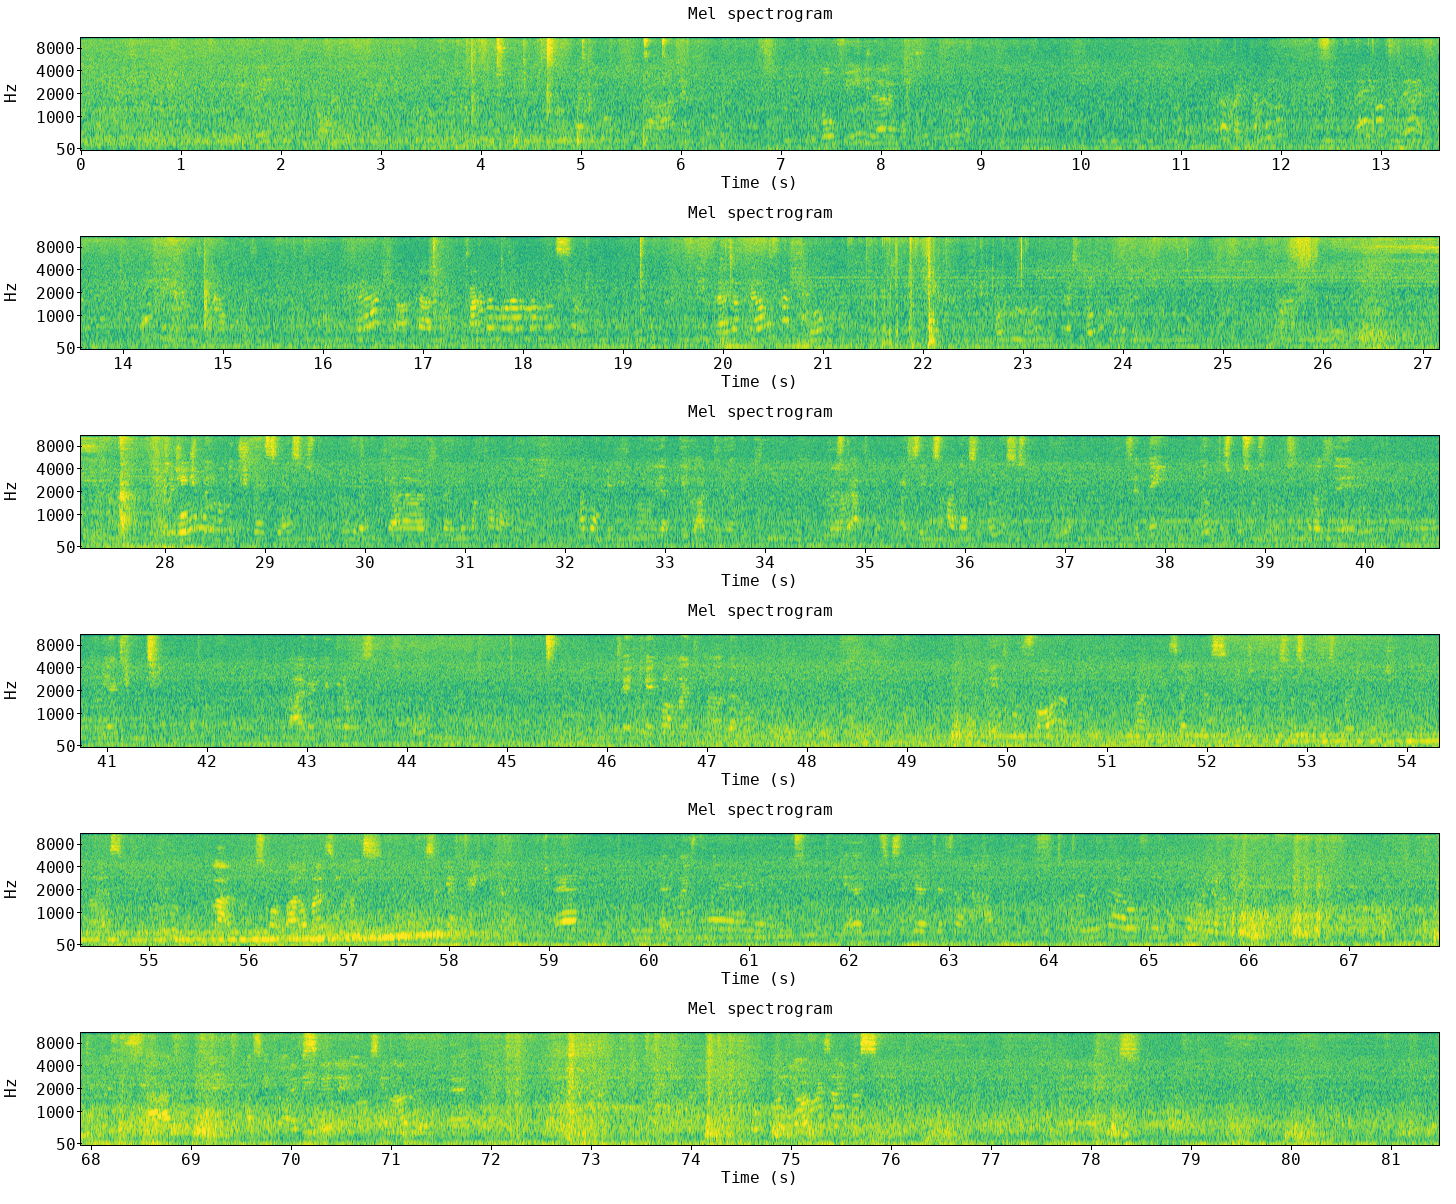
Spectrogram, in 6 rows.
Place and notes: Chatou, France - Taking the train in Chatou station
Taking the train in the Chatou station. A group of young students jokes with a bottle of water.
23 September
